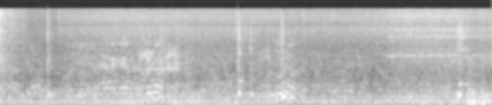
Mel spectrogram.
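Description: Busy street-stall ambience: background voices talking over a steady low rumble, with a couple of sharp clicks a little past the middle.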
